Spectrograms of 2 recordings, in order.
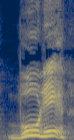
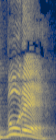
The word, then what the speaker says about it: boudin: be saying boudin bulldog booty it's buddha b-o-u-d-i-n buddha b-o-u boo so just say boo b-o-o boo that you gotta put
